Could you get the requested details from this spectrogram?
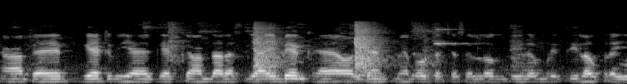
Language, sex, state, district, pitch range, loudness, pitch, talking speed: Hindi, male, Bihar, Gopalganj, 125-130 Hz, -17 LUFS, 130 Hz, 180 wpm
